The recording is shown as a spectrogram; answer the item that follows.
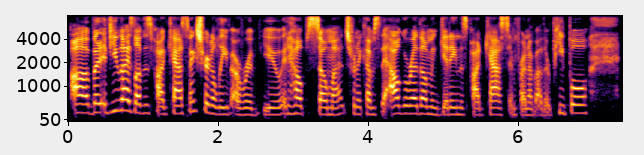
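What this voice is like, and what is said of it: Hoarse, partly lost voice. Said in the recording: “My voice is just a little crazy. I lost it. It's coming back. But yeah, this is how I'm going to sound”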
